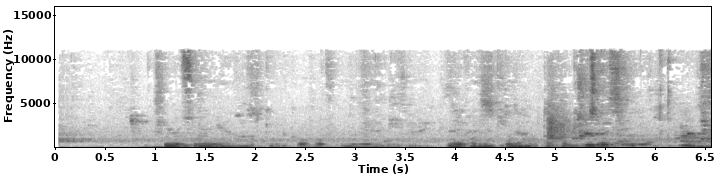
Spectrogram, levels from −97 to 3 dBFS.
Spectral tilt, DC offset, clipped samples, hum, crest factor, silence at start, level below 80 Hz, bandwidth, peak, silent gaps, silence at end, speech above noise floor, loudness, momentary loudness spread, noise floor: -5 dB/octave; under 0.1%; under 0.1%; none; 20 dB; 0.05 s; -54 dBFS; 11.5 kHz; -12 dBFS; none; 0 s; 21 dB; -32 LUFS; 19 LU; -53 dBFS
